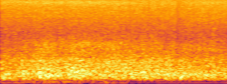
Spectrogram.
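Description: Steady rushing ambience of wind and sea on an open shore, with no distinct events.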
